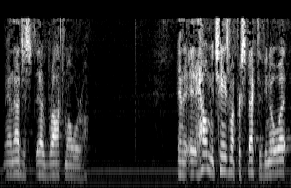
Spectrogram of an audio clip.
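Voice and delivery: normal talking voice

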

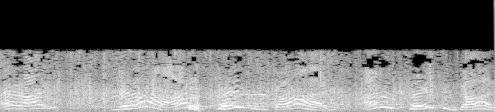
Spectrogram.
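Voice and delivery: exultant praise, voice lifted; joyful loud praise. Real, not acted. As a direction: rejoice out loud.

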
